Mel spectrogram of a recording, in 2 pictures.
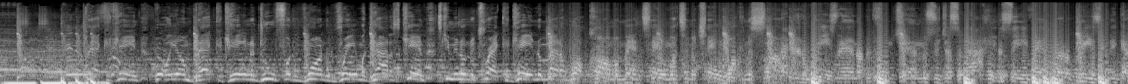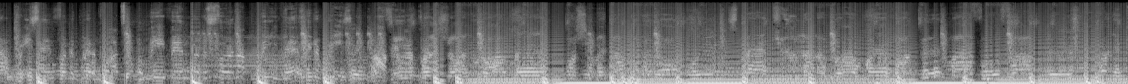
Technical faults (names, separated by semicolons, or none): buffer tearing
